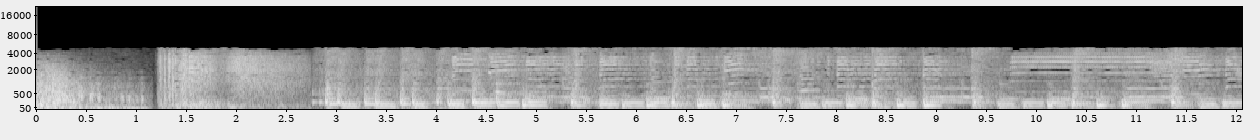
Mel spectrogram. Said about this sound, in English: You don't hear too many songs that start with a shotgun blast, but this one does.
